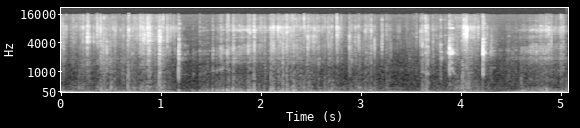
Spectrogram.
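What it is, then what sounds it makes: Dry soap bar being carved. A solid, light blue, oval bar of dry soap is held in the hand and shaved into flakes with a metal blade. The carving makes a continuous dry, crackling scrape with a tearing, crumpling texture over a deep low rumble, with a few sharp, bright clicks near the end.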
